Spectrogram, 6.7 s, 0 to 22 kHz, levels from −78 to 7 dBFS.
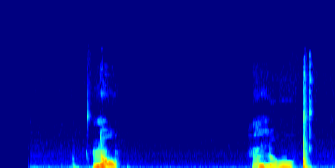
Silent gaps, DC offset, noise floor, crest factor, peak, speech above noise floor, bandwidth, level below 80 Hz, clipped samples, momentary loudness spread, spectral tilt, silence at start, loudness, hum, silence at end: none; under 0.1%; -63 dBFS; 22 dB; -2 dBFS; 44 dB; 14.5 kHz; -66 dBFS; under 0.1%; 21 LU; -7 dB/octave; 1.45 s; -20 LUFS; none; 0.45 s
